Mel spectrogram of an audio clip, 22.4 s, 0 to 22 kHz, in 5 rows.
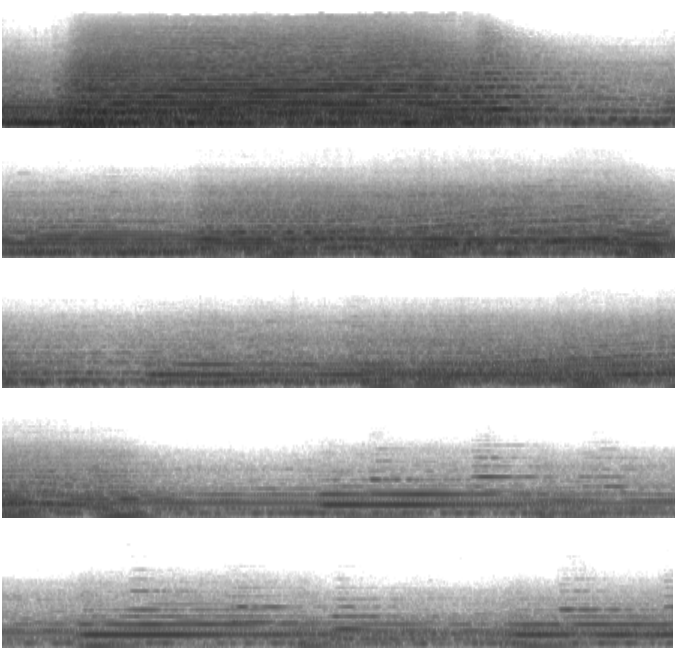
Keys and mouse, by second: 3.7 Tab, 8.9 click, 9.8 click, 10.0 Tab, 11.0 ctrl+r, 17.5 click, 19.3 click, 20.4 Tab.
